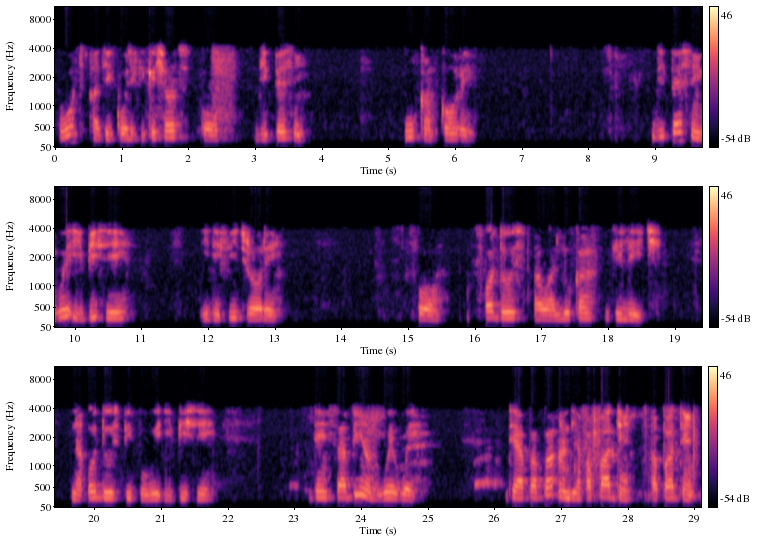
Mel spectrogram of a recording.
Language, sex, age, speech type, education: Nigerian Pidgin, male, 30-45, spontaneous, tertiary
